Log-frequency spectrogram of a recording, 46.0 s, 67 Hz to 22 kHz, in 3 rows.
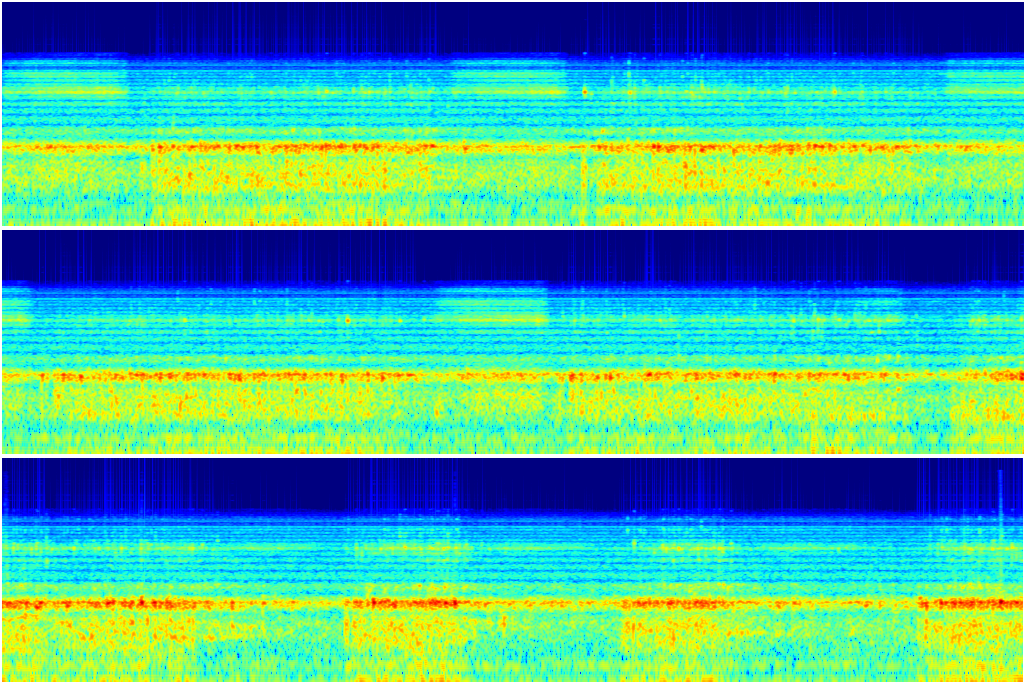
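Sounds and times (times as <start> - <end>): underwater drone: 0.0 - 45.9
regulator bubbles burbling: 2.1 - 6.8, 8.7 - 13.8, 15.9 - 21.6, 23.6 - 35.0, 35.8 - 38.4, 39.8 - 42.6, 43.2 - 45.9.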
